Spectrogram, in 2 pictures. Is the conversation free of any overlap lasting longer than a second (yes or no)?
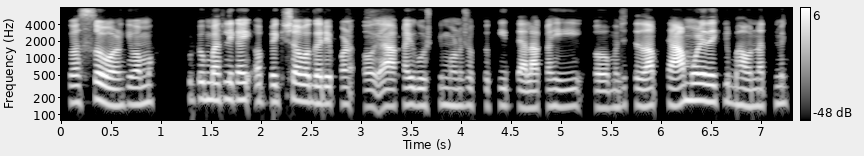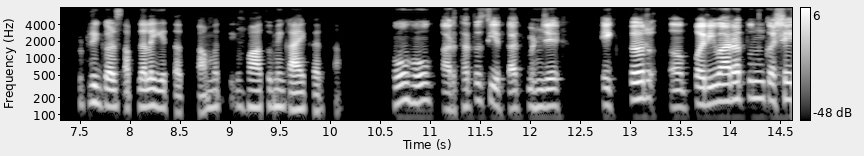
yes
